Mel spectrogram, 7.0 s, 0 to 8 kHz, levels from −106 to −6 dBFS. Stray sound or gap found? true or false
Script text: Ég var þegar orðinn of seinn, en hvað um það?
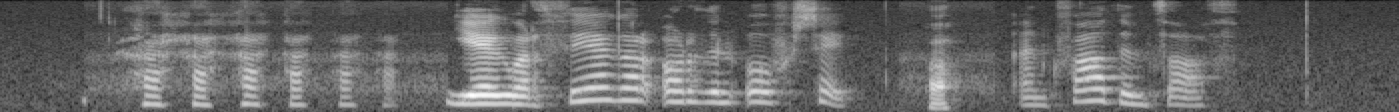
true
